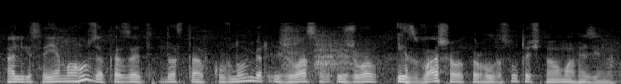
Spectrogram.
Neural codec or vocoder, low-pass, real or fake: vocoder, 22.05 kHz, 80 mel bands, Vocos; 7.2 kHz; fake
